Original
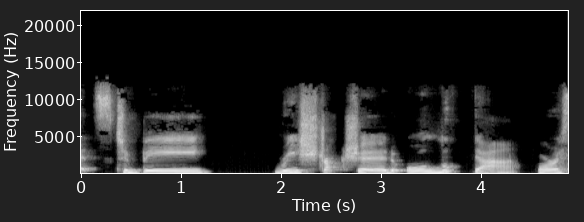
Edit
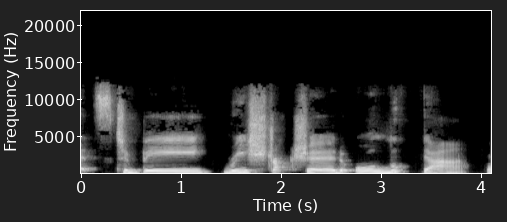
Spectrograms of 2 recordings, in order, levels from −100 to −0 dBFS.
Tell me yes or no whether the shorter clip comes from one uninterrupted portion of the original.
no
